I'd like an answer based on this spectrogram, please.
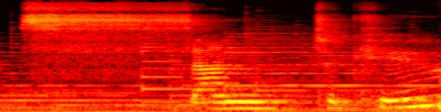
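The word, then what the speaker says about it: Santoku: knife a utility knife a meat knife uh Santa coo knife and that's how you pronounce it um bread knife and a chef's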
